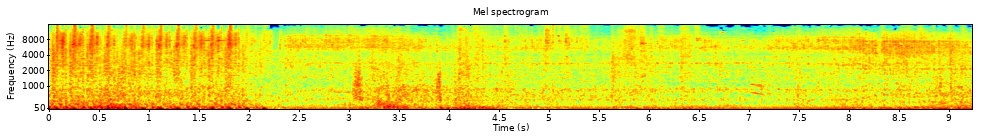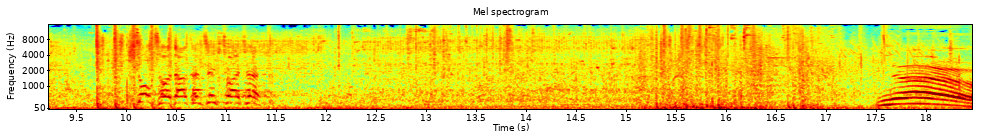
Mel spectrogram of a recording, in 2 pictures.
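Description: A shell explodes nearby with a heavy boom.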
